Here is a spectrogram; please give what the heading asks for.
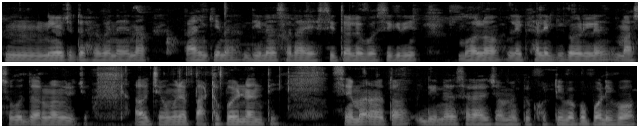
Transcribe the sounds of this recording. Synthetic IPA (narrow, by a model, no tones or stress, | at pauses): niot͡ʃit̪ɔɦebenaɦĩnakaɦĩkinad̪inɔɾsaɾaesit̪ɔlebɔsikɾi | bʱɔlɔlekʰalekikɔɾilemasɔkud̪ɔɾmamiɾit͡ʃʰuawd͡ʒeũmɔnepaʈʰɔpɔɾinant̪isemanɔɾt̪ɔd̪inɔɾsaɾad͡ʒɔmikukʰoʈibakupɔɽibɔ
